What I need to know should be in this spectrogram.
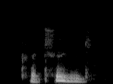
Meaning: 1. To cause (something) to extend above, beyond, or from a boundary or surface; to cause (something) to project or stick out 2. To thrust (someone or something) forward; to drive or force along
- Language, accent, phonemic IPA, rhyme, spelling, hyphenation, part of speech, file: English, Southern England, /pɹəˈtɹuːd/, -uːd, protrude, pro‧trude, verb, LL-Q1860 (eng)-protrude.wav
